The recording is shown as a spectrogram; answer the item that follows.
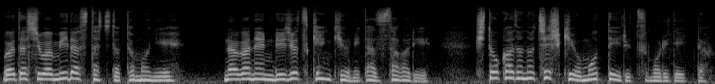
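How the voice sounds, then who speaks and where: An actress playing a stern, dignified woman scholar in a game, with archaic, stately speech and a husky voice. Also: a little high, animated, normal speed, a little mellow. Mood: grave. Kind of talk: Japanese game dub acting. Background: game music.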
